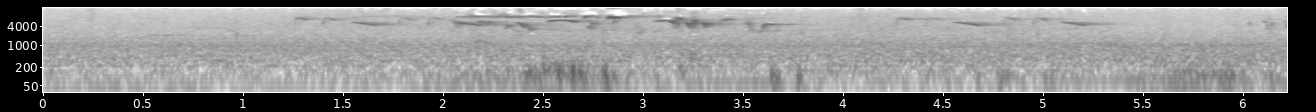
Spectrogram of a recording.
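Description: Small songbirds chirping: scattered short, high notes that fall in pitch, thickest in the middle, over a steady outdoor hiss, with a brief low rumble about two and a half seconds in.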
